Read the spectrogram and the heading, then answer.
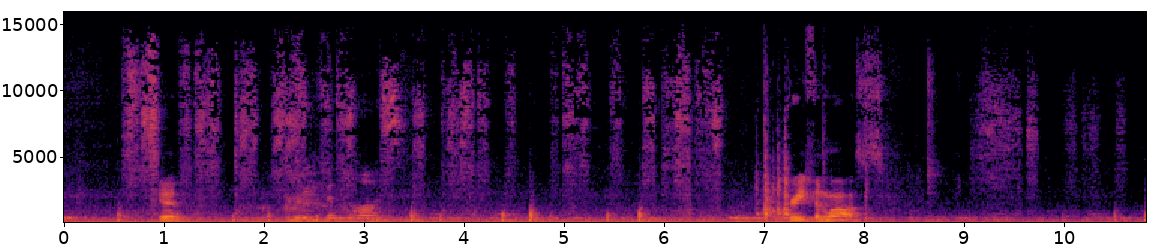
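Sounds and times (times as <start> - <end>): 
pen scratching while writing words down: 0.6 - 6.6, 9.1 - 10.8
speech: 1.0 - 4.6, 6.7 - 8.1.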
